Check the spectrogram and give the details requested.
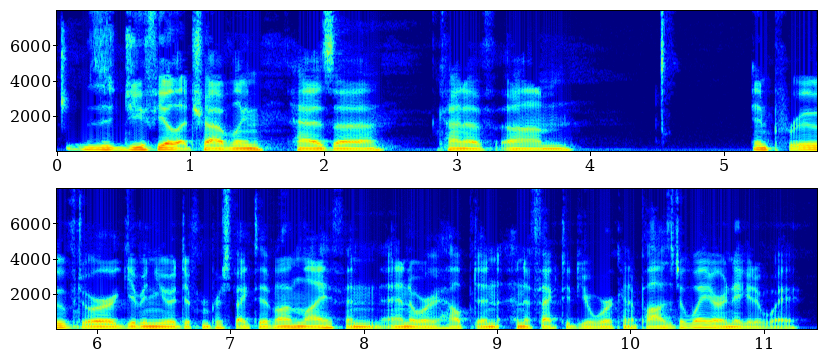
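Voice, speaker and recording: A man's voice: sits low, steady tone, normal speed, gravelly, warm tone. A man hosting a casual interview, rambling a little as he searches for words. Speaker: podcast host and interviewer.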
